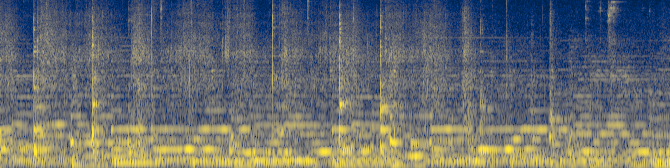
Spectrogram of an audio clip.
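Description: Red chillies frying in a pan on a stove, crackling and sizzling steadily while a spoon stirs and scrapes them at a regular pace, with faint background music underneath.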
